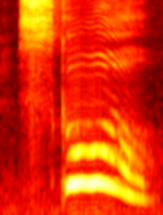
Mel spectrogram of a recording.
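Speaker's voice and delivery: high, loud thrilled shout; excited shout. Acted. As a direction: call it out bursting with joy. Girl joyfully runs to school.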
